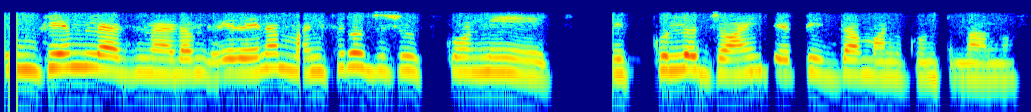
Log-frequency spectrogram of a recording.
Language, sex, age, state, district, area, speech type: Telugu, female, 18-30, Andhra Pradesh, Nellore, rural, conversation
